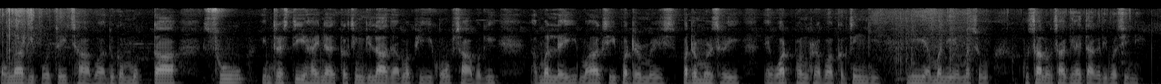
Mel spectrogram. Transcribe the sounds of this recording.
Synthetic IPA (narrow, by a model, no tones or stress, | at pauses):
pawnaɡipot̚t͡ʃɐjsabɐːduɡɐmuk̚ta | su | intɾestiɦajnɐkɐk̚t͡ʃiŋdiladɐːmɐpʰiɡikʰoŋup̚sabɐɡi | ɐmɐlɐjmɐɦak̚sidmpɐdɐmɐɾsɾi | ewaɾd̚pʰɐŋkʰɾɐbɐkɐk̚t͡ʃiŋɡiniɐmɐniɐmɐsuŋkʰusaloŋsaɡihajtaɡɐdimɐsini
